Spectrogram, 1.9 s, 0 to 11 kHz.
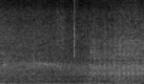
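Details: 1972 Range Rover Classic Suffix A diesel being recommissioned, first start after sitting: heavy, steady low chug at cold idle with choke, rough from the cold but even, no knocks, smoking somewhat; normal cold idle.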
